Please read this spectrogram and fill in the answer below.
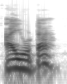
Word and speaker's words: iota: is represented as the symbol I pronounced as Iota this symbol I was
